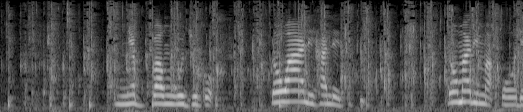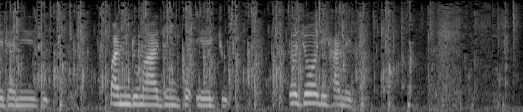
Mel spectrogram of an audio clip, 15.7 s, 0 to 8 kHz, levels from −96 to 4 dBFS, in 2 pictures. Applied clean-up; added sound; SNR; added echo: none; Dog; 11 dB; none.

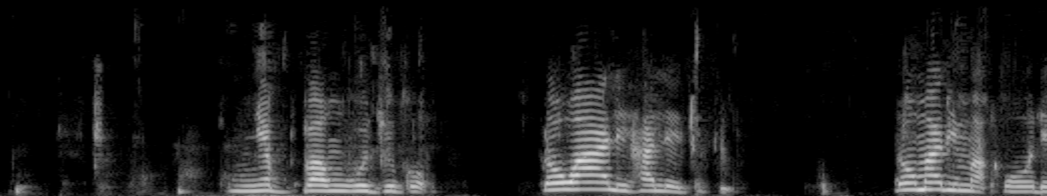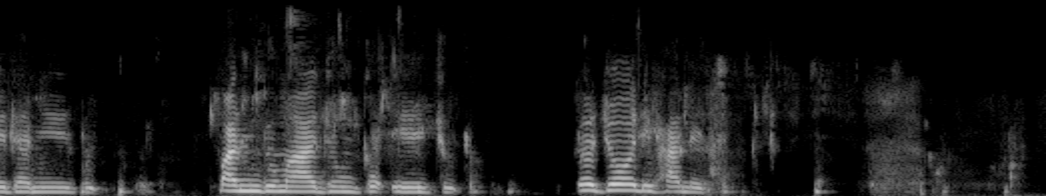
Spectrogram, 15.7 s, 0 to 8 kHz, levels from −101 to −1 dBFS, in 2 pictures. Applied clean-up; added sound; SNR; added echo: neural mask model Resemble Enhance denoiser.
